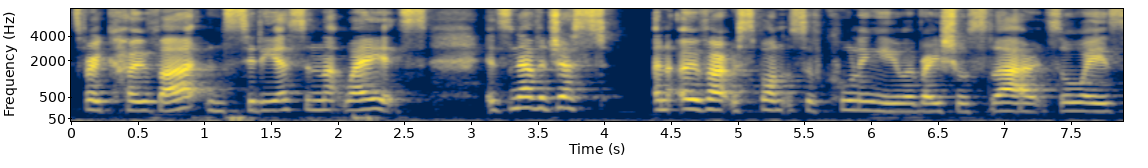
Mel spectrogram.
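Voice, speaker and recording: Audible room echo follows a woman who speaks at a moderate pace in a medium pitch. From Somerset, England. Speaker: community activist. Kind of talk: interview. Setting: cafe. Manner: animated.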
